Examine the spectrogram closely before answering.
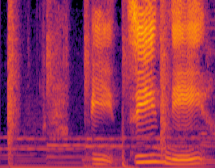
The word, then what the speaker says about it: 比基尼: 比基尼. 比基尼. It's also phonetically translated from English terms.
